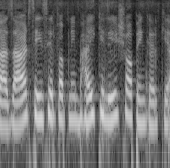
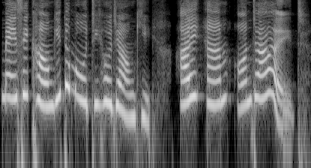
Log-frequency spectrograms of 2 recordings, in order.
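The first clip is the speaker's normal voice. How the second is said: high, drawn-out fussy refusal; snooty refusal; 8 semitones higher, 4 dB louder, slower than usual. Acted. Elder sister-in-law Swati, turning down the sweets, in a high, drawn-out snooty voice. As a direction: wave the sweets away with a slow, high fuss.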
